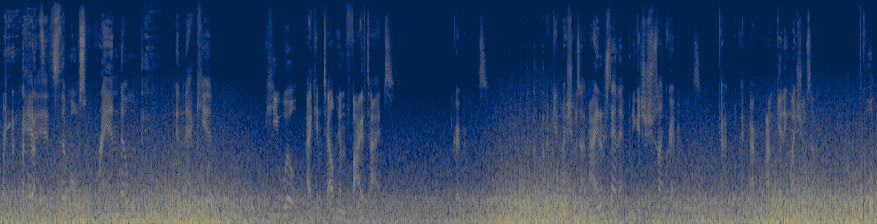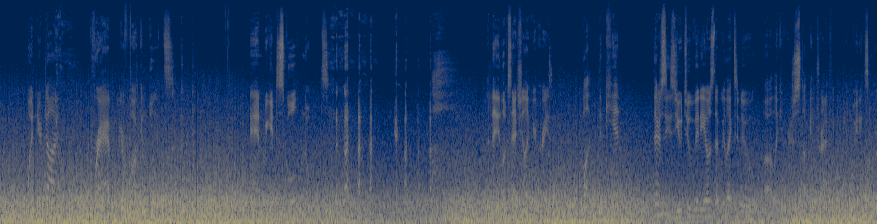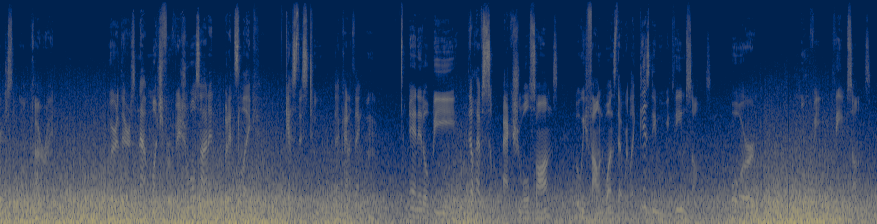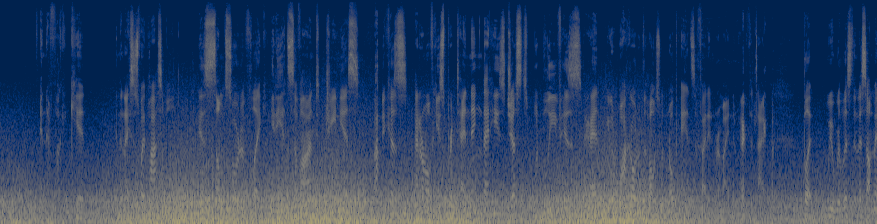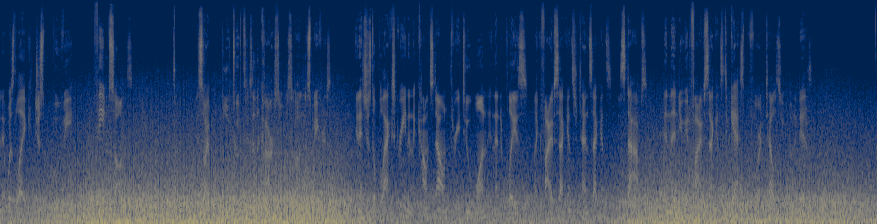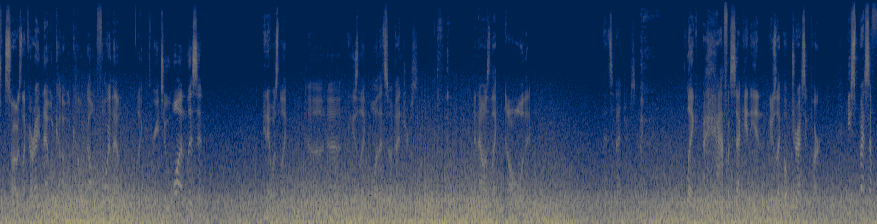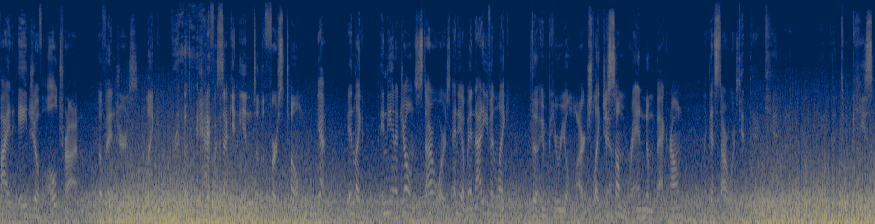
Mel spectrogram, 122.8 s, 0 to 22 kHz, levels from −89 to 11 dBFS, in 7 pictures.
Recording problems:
wind noise on the microphone; heavy; 4 dB above the speech

